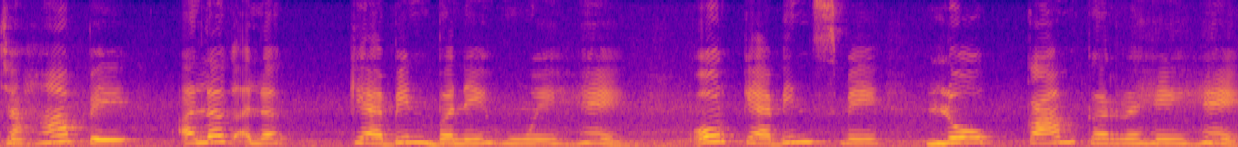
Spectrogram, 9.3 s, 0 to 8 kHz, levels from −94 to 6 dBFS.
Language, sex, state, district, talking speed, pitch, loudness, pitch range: Hindi, female, Madhya Pradesh, Dhar, 105 wpm, 260 Hz, -18 LUFS, 240-300 Hz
